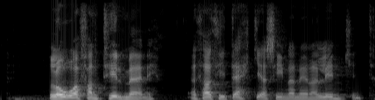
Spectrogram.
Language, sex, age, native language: Icelandic, male, 20-29, Icelandic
